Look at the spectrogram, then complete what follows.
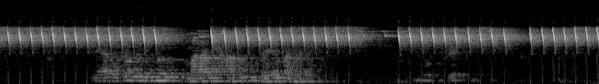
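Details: Indonesian plain prinia (prenjak sawah, prenjak klik) delivering bursts of fast, dry, high-pitched clicks separated by short pauses, with faint lower murmuring sounds in the background between runs.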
